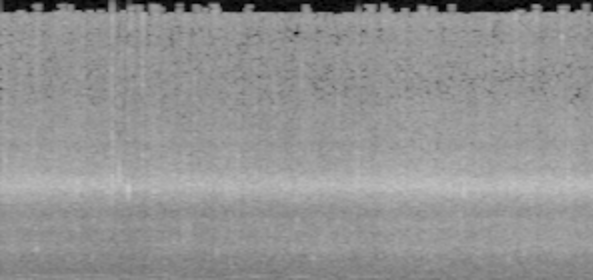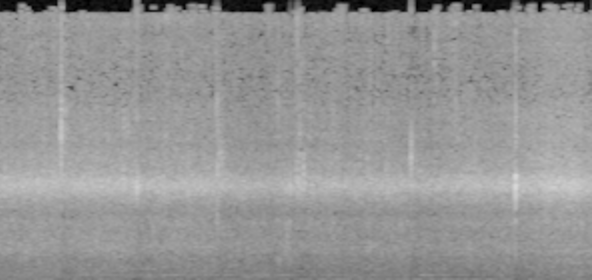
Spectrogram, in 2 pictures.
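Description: Steady rain falling, a continuous even hiss, with a few faint drip ticks and one sharper tick near the end.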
